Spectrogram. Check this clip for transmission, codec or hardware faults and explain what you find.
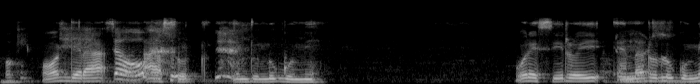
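Nothing here sounds faulty: the speech comes through the call's microphone processing and codec as expected, with the top end stopping around 8 kHz as this kind of call path normally does.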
